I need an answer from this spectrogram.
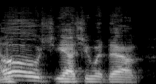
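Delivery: ordinary delivery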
